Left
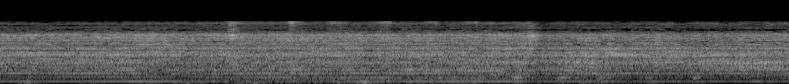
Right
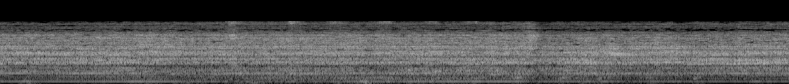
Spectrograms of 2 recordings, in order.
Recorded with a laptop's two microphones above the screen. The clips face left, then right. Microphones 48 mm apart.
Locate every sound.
0.0 s an engine running: 80° right, 1.0 m
2.2 s chewing: 30° right (ahead or behind), 2.5 m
